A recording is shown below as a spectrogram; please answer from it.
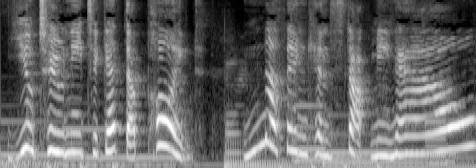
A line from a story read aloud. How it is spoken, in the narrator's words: the villain cried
